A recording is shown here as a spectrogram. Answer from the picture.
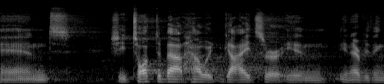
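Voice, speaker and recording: Talking at a moderate pace, a man is heard against noticeable background noise. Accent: American. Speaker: track and field head coach. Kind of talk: press conference speech. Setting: press conference.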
